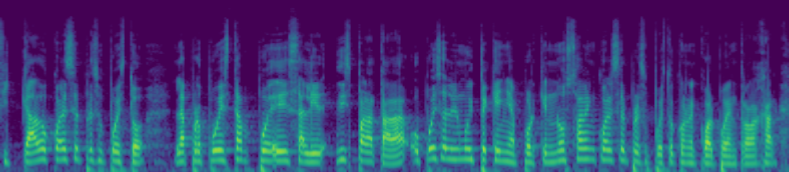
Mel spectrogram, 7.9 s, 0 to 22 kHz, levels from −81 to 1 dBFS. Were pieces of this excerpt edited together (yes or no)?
yes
